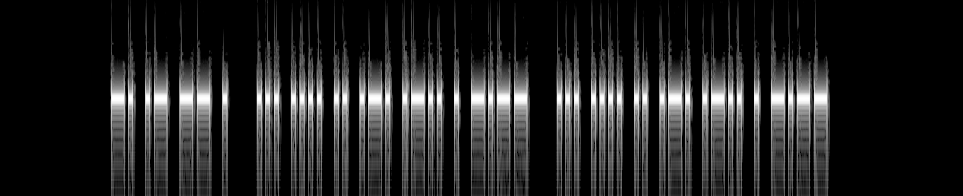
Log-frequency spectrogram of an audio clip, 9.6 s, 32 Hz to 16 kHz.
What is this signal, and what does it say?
Morse code, heard as a keyed tone, about 28 wpm, 700 Hz. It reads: NAME SHIRLEY SHIRLEY
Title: K1USN SST QSO Practice 28wpm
